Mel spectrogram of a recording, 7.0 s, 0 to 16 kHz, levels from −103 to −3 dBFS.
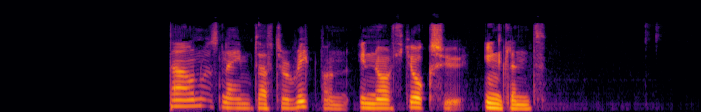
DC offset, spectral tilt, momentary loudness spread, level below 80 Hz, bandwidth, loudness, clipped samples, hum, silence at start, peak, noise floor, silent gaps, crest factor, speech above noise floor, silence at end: under 0.1%; -6.5 dB/octave; 10 LU; -66 dBFS; 7.2 kHz; -28 LUFS; under 0.1%; none; 1.7 s; -8 dBFS; -82 dBFS; none; 22 dB; 55 dB; 1.6 s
